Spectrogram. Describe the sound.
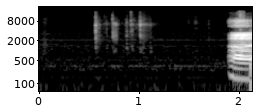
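A short burst of quiet, rapid, soft keystrokes on a computer keyboard as names are typed in, followed by a person starting to speak loudly at the very end.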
